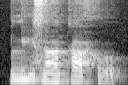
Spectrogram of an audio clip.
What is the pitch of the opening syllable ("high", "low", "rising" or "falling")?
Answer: high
